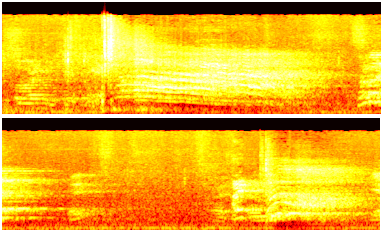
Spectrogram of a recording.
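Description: Bamboo practice swords strike with sharp cracks.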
